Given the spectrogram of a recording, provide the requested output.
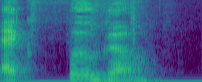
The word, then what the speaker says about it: ekphugo: And the word escape, by the way, is from the Greek word ekphugo. Ekphugo is how you probably pronounce it best, with that kind of a Y sound after yeah.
